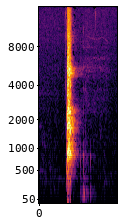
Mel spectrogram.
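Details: One of the Maltese dogs lounging on a bed at home gives a single sharp, loud bark, followed by a brief soft low grumble, with no other sounds.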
